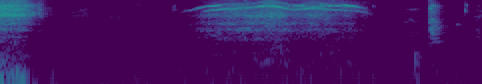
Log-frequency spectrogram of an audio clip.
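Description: Near silence, broken about a second in by a faint hiss with a thin wavering whistle that lasts under a second: the lecturer breathing through his nose.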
